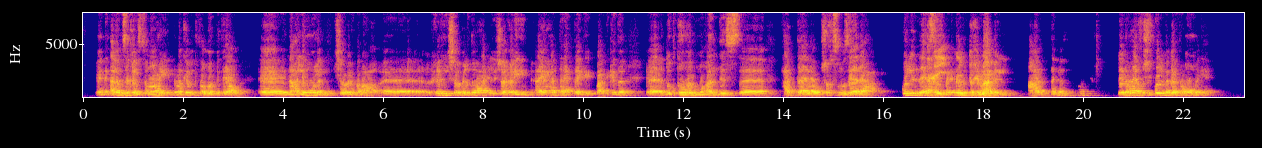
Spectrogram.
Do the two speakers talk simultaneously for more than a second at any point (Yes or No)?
Yes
